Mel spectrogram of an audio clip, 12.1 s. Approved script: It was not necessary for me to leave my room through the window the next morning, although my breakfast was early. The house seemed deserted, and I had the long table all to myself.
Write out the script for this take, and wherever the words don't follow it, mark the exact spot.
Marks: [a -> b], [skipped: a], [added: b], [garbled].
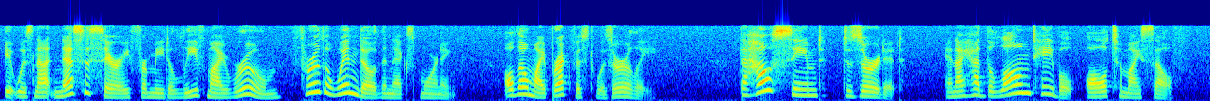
It was not necessary for me to leave my room through the window the next morning, although my breakfast was early. The house seemed deserted, and I had the long table all to myself.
